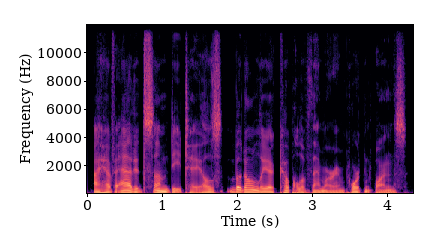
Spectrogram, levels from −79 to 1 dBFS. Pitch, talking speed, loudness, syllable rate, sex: 100 Hz, 195 wpm, -18 LUFS, 5.2 syllables/s, male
